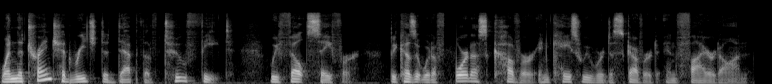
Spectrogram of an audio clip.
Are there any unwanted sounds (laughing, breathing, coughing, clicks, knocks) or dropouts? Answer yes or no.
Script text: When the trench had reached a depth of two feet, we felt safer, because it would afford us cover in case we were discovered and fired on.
yes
